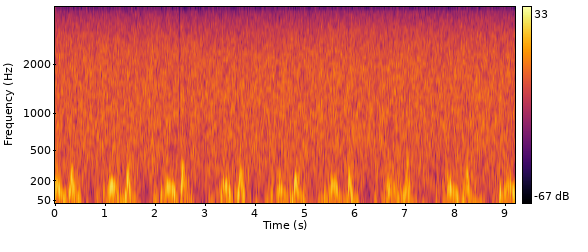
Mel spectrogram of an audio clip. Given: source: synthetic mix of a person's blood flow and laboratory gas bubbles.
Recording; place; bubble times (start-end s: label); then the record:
Doppler ultrasound of blood flow; precordium
0.00-0.04 s: bubbles
From the record:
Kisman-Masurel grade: 112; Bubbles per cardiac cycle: 1 to 2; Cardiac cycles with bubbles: 1 to 10%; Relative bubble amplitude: moderate (0.250 to 0.450); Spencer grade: 1 (occasional bubble signal discernible with the cardiac motion signal, with majority of cardiac periods free of bubbles); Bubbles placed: only in the low amplitude regions of the cardiac cycle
